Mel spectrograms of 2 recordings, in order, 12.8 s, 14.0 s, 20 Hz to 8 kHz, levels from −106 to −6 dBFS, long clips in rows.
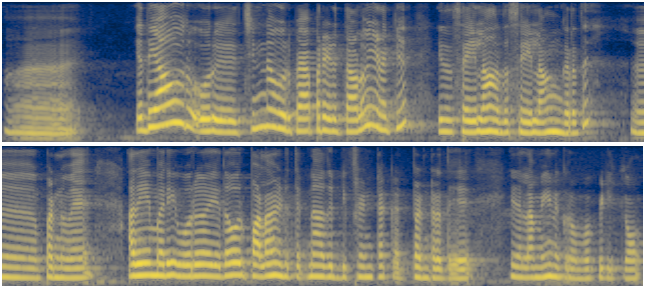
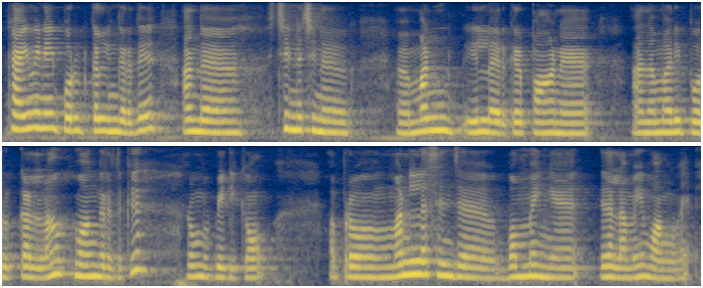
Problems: background sounds at intervals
